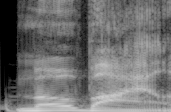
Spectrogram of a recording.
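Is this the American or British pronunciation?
British. It is said with a British pronunciation. "how the British say these words"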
